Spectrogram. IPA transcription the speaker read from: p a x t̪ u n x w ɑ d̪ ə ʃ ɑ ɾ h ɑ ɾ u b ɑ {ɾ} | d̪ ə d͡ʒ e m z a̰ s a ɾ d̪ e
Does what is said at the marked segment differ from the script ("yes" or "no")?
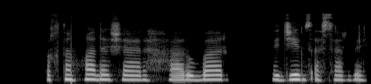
no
